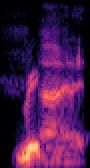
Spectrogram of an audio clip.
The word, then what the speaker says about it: Righi: We're talking with Righi. How do you say it again? I'm Riggy, sorry, Righi. Riggy, Riggy.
